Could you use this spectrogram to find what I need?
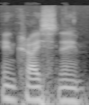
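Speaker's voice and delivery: low, soft, earnest praying voice; prayer. Real, not acted. Pastor prays with congregation before the story, hushed prayer. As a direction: pray quietly and reverently, pitched well below preaching.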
